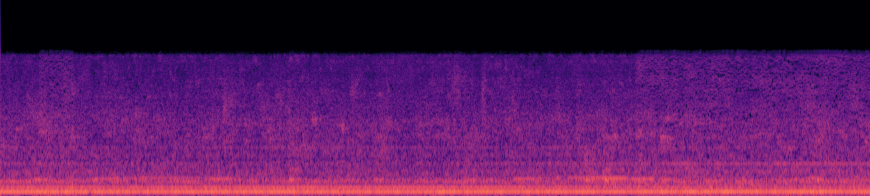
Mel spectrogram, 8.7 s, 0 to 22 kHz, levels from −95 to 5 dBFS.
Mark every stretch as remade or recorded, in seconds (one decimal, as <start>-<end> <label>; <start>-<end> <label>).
0.0-0.9 remade; 0.9-3.4 recorded; 3.4-4.4 remade; 4.4-5.5 recorded; 5.5-8.7 remade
